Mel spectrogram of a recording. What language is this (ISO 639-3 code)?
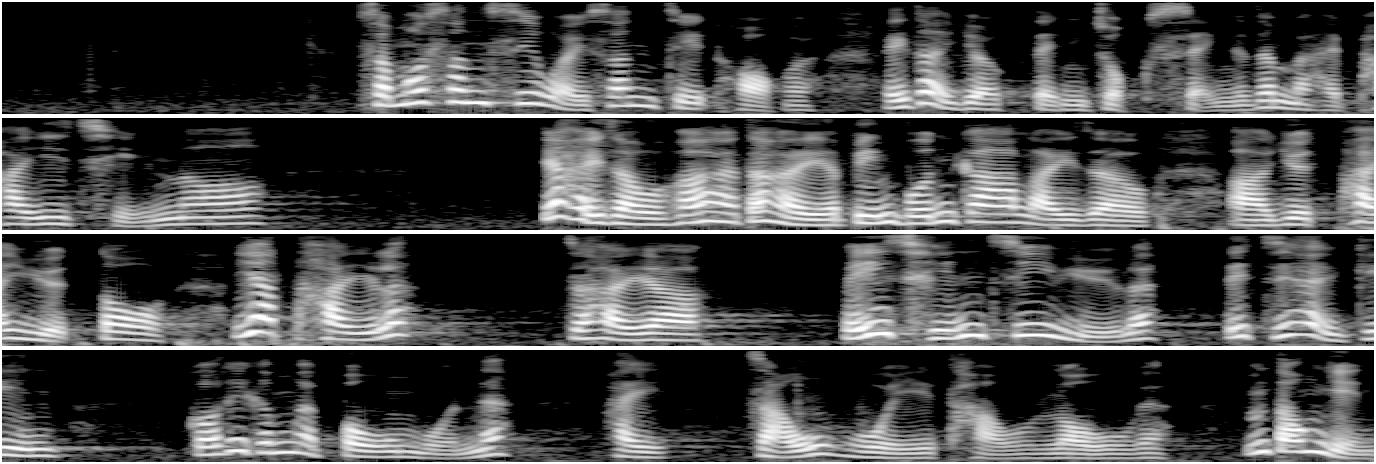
yue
